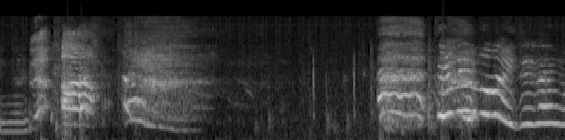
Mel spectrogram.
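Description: Short voiced catches interrupt laughter and speech, fitting hiccups, involuntary spasms of the breathing muscle.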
